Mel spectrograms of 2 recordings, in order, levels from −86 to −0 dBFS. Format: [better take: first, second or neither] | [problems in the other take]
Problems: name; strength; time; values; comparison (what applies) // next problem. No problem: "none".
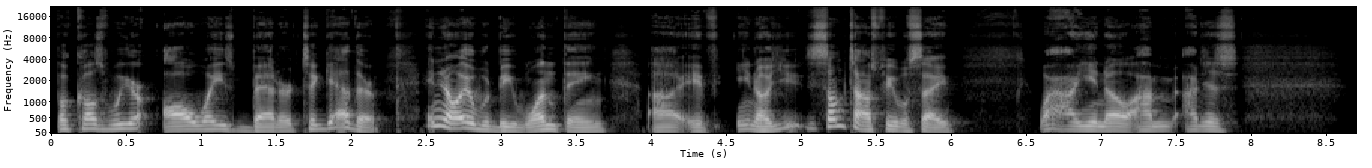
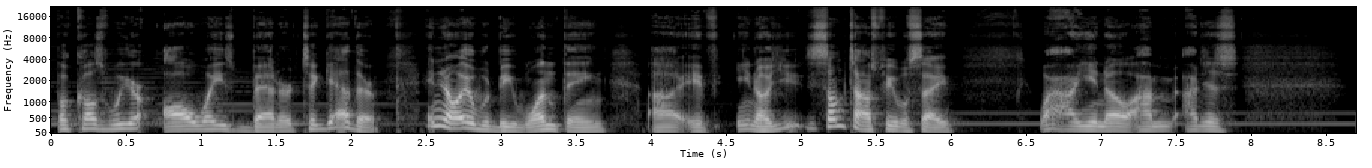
first | background music; faint; throughout; 30 dB below the speech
